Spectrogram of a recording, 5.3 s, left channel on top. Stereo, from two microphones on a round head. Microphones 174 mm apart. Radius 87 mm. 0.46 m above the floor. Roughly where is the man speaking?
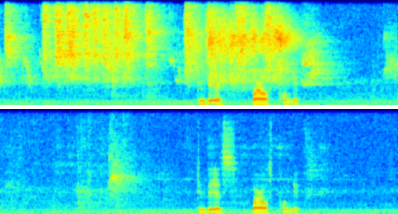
Left.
